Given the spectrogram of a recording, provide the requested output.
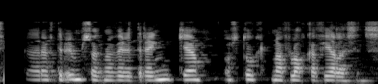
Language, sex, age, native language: Icelandic, female, 20-29, Icelandic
